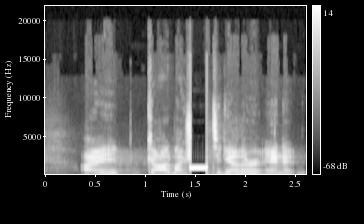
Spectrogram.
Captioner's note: beep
